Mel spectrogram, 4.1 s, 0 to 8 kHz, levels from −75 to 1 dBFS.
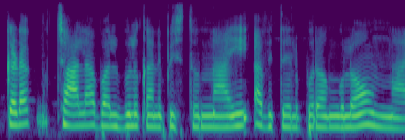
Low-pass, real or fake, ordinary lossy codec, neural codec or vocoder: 7.2 kHz; real; AAC, 48 kbps; none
